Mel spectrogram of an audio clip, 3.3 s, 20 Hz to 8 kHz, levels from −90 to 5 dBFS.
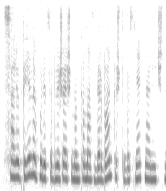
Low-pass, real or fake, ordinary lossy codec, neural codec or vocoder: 7.2 kHz; fake; MP3, 64 kbps; codec, 16 kHz, 2 kbps, FunCodec, trained on LibriTTS, 25 frames a second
